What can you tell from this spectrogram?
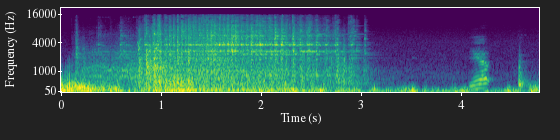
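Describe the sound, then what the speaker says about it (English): An IH 2504 tractor engine with carburetor problems, started on a squirt of starting fluid, cranks and catches in a loud rough burst for about three seconds, then dies, followed by quieter clanks and a short rising squeal. "So it'll start with just a squirt of start fluid, but it won't run."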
